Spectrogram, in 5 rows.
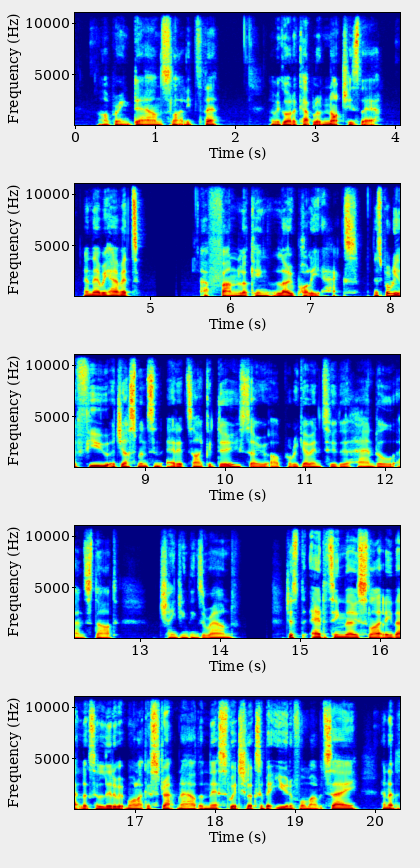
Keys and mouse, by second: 0.4 g, 1.0 click, 1.3 Tab, 8.0 KP_1, 8.7 Tab, 9.2 alt+z, 9.7 r, 9.9 click, 9.9 g, 10.1 click, 10.9-14.2 typing, 11.1 click, 11.3 click, 11.6 click, 12.0 click, 12.4 click, 14.0 click, 14.3 click, 14.5 Tab.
